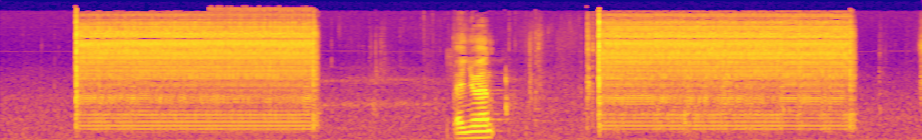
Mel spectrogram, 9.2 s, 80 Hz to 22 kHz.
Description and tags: door buzzzzer
Door buzzer.. as simple as that. Recorded outdoor with a zoom H4 and a sennheizer long gun microphone.
door, environmental-sounds-research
